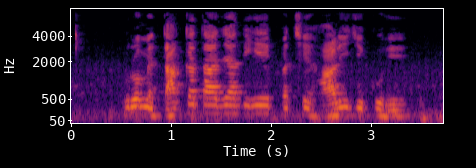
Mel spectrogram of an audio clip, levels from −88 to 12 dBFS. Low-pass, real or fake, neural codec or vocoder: 7.2 kHz; real; none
